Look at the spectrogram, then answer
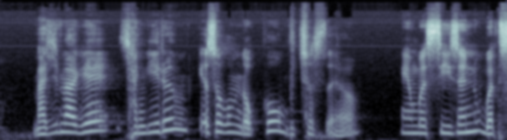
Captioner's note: speaking in foreign language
